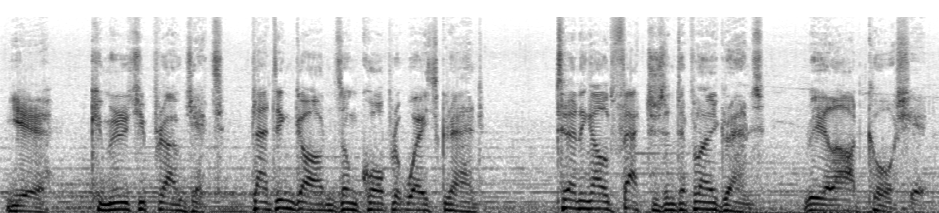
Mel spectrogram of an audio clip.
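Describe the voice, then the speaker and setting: A man's voice: on the low side, lively intonation, a little slow. A man voicing a brash but good-hearted android gang member in a video game, talking in laid-back street slang. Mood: laid-back, proud. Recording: music behind the voice.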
